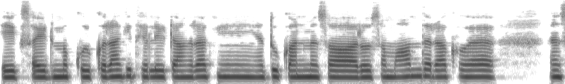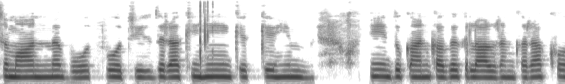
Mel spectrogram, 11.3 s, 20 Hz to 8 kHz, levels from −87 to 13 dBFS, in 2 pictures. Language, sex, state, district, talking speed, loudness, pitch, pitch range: Marwari, female, Rajasthan, Churu, 210 wpm, -20 LUFS, 195 Hz, 190-195 Hz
